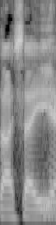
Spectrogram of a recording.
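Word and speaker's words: açaí: Yeah, it's like high, but it's acai because you've been around it enough.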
